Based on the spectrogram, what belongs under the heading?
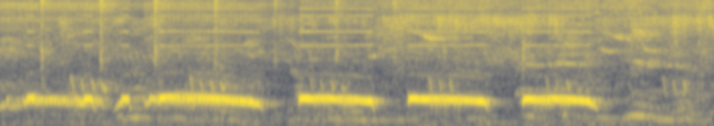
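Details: Dove cooing steadily: a series of five smooth, mid-pitched, level coos, each about half a second long and slightly falling at the end, spaced under a second apart, with faint higher chirps alongside.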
